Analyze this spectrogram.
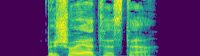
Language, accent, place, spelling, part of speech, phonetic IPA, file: German, Germany, Berlin, bescheuertester, adjective, [bəˈʃɔɪ̯ɐtəstɐ], De-bescheuertester.ogg
- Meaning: inflection of bescheuert: 1. strong/mixed nominative masculine singular superlative degree 2. strong genitive/dative feminine singular superlative degree 3. strong genitive plural superlative degree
